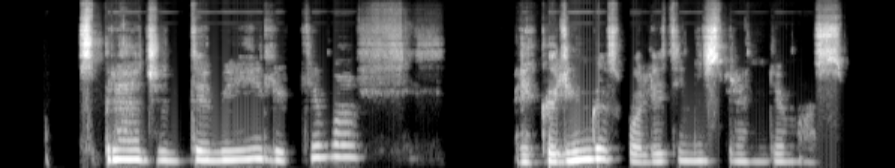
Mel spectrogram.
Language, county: Lithuanian, Utena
